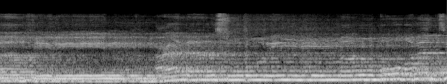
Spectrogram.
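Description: A man's voice chanting Quran recitation in the melodic tajweed style, drawing out long held notes; the pitch steps up to a new sustained note about a second and a half in.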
